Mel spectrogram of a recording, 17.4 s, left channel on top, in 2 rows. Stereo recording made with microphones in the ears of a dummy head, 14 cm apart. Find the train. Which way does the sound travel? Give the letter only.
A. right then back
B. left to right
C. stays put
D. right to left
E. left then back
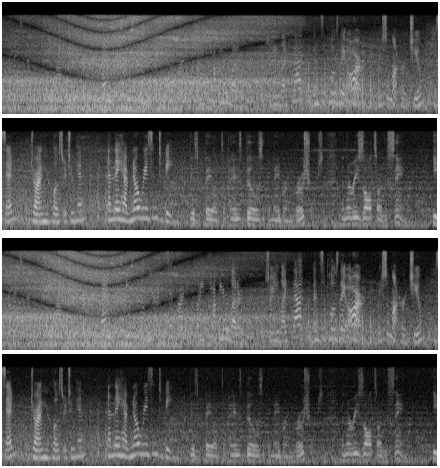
D.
